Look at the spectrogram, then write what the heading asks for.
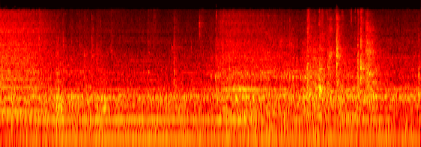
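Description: A sewing machine runs after its shuttle has been adjusted, giving a steady mechanical hum with a fixed drone. Faint, even whirring holds throughout, with a few light clicks near the end.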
